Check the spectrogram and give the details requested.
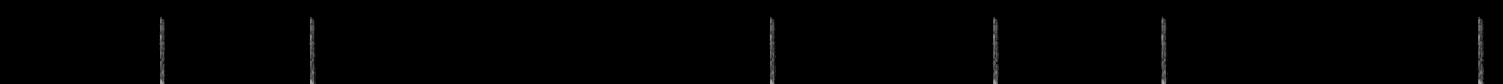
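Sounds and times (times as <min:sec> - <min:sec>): computer mouse clicks: 0:03.0 - 0:03.3, 0:07.6 - 0:07.9, 0:09.9 - 0:10.1, 0:11.6 - 0:11.8, 0:14.7 - 0:15.0.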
